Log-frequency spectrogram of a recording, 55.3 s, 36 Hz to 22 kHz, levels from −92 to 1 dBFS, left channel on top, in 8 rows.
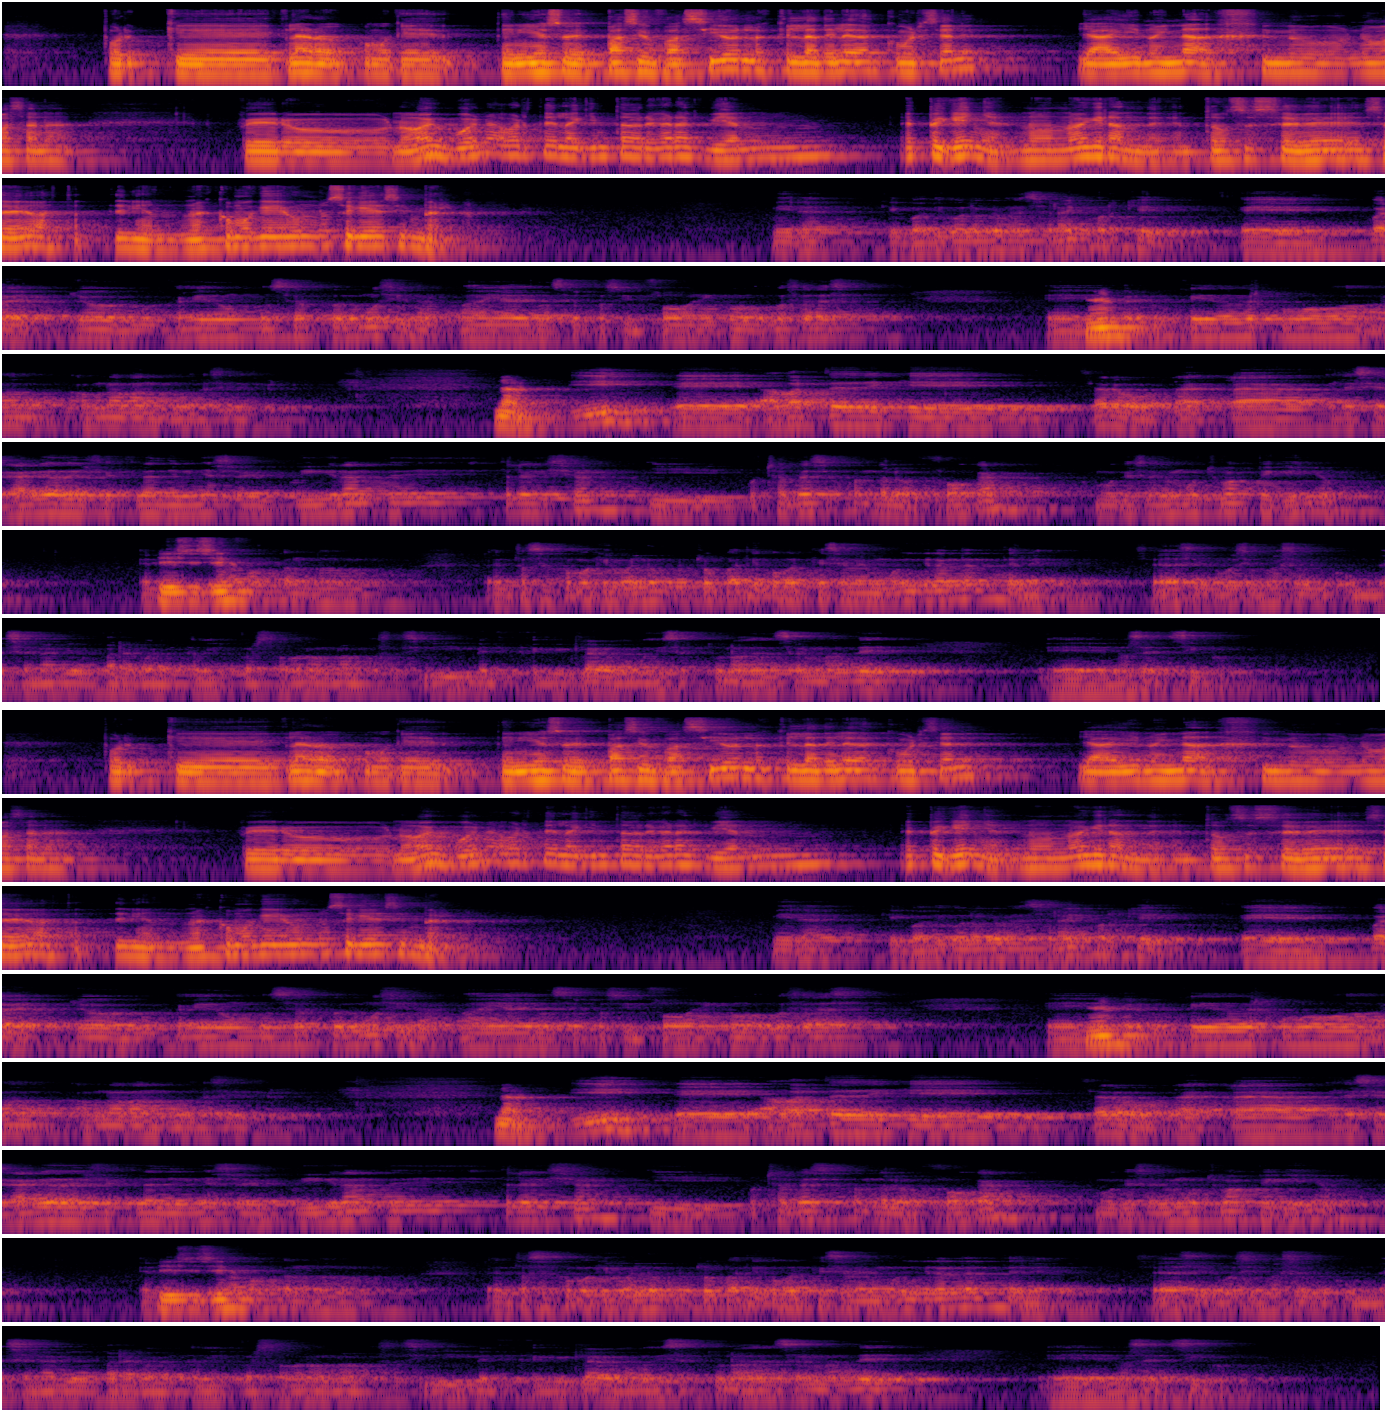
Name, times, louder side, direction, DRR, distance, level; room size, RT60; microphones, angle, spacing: voice 1, 0.5-5.0 5.4-7.3 8.1-11.1 11.4-16.1 26.2-26.4 30.1-30.4 42.3-42.7, left 3 dB, 30° left, 13 dB, 0.5 m, -30 dB
voice 2, 18.3-19.7 20.0-25.0 25.4-25.6 26.0-28.9 29.4-30.0 30.5-39.6 40.0-41.3 42.2-43.3 43.9-46.7 47.2-52.9 53.6-54.5, equal, 15° left, 0 dB, 1.2 m, -40 dB
9.2 x 6.6 x 7.7 m, 1.4 s
head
